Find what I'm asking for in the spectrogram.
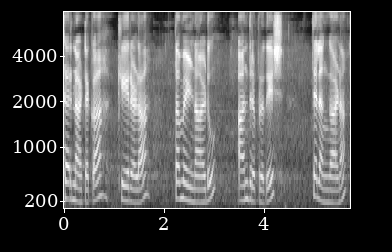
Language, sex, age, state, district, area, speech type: Sanskrit, female, 18-30, Karnataka, Udupi, urban, spontaneous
